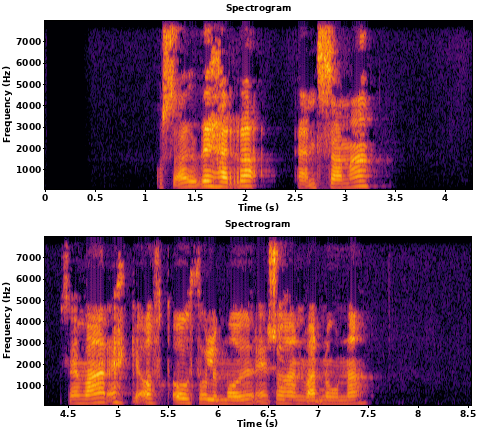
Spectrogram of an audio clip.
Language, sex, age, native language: Icelandic, female, 60-69, Icelandic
